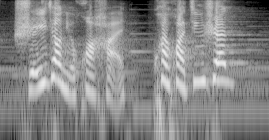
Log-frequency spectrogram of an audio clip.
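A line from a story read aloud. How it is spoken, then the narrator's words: Angry official. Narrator (Chinese): 大官发怒了，说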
